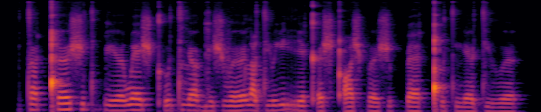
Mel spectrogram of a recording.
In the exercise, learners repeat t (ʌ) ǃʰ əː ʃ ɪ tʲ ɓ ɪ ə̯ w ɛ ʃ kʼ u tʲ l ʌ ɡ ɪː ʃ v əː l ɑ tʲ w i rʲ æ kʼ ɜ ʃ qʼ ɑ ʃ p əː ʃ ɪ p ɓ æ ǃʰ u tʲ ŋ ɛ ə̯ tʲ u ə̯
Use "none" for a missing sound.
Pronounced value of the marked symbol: ʌ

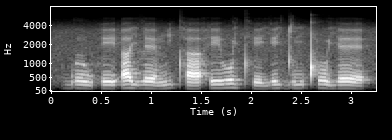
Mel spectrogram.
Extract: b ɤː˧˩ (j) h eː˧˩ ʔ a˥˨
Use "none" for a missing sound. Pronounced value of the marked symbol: w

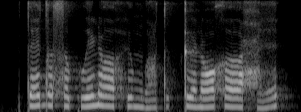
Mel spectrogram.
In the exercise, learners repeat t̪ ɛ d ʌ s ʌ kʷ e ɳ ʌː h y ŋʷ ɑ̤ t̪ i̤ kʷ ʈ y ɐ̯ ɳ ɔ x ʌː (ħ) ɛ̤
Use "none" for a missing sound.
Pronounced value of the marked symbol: ħ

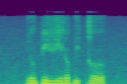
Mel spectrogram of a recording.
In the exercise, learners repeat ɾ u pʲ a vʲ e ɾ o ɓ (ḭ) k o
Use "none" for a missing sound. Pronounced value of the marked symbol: i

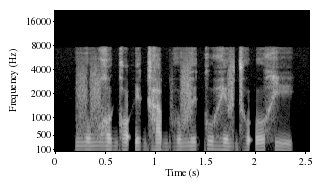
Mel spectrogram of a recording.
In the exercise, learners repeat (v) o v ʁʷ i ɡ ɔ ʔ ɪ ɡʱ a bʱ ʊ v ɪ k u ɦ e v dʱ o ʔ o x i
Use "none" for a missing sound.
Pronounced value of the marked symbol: v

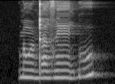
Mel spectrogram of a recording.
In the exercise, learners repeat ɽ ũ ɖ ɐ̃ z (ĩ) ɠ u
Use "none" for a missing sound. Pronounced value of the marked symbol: ẽ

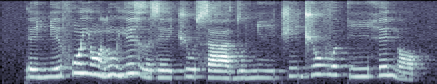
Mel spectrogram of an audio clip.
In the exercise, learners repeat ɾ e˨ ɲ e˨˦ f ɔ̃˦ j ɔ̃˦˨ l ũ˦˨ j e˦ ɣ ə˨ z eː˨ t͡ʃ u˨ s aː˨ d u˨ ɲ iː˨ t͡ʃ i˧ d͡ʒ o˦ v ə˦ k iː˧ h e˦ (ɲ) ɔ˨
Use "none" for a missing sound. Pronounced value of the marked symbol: n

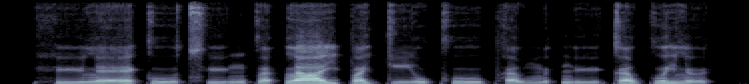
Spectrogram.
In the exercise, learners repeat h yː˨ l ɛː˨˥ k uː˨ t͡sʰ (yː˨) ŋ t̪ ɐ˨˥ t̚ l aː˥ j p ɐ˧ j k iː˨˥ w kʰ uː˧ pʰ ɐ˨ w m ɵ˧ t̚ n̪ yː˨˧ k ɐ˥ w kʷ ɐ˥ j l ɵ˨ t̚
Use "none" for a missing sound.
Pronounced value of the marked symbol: yː˨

